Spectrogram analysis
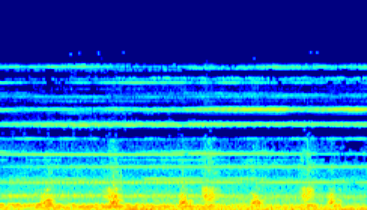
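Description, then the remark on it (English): A family's two dogs in a car bark excitedly, going into a frenzy in quick, uneven bursts, about seven yelps in three seconds, over a steady background hum with faint high-pitched tones. “A high-pitched whirring noise pierced their ears as their two dogs went into a frenzy.”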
